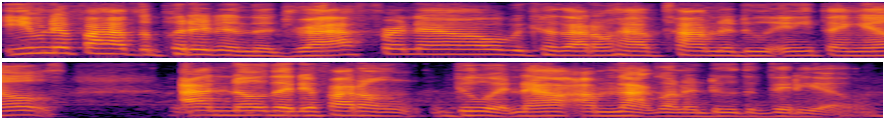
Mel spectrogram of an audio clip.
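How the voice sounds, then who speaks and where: A woman speaks at a very fast pace in a bright, sharp tone. Her pitch is fairly low, with ordinary variation. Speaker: content creator and comedian. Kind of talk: casual chat.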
